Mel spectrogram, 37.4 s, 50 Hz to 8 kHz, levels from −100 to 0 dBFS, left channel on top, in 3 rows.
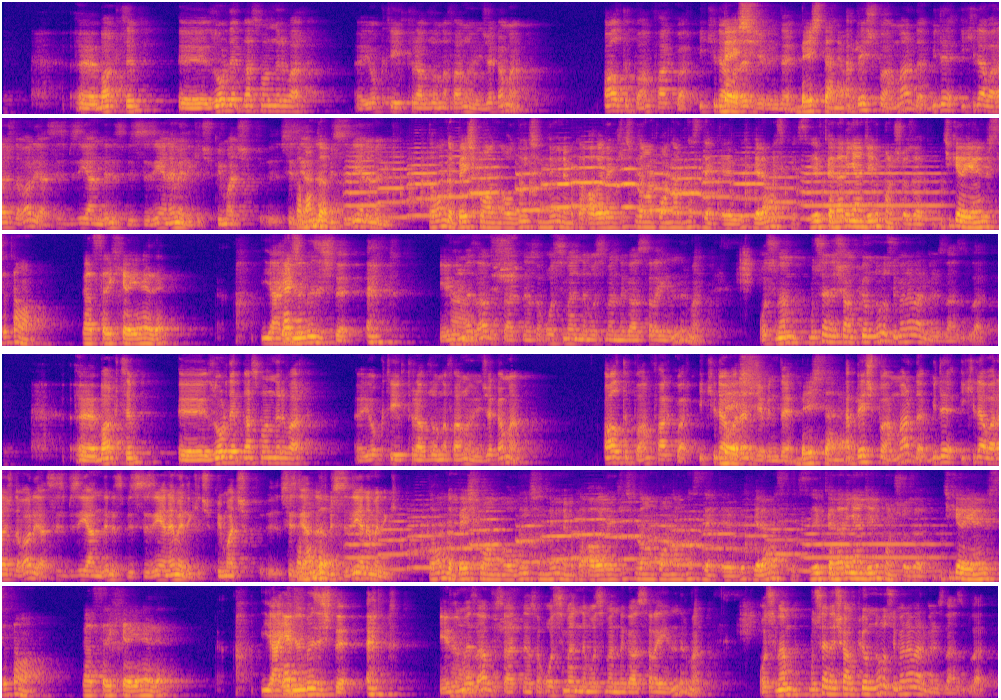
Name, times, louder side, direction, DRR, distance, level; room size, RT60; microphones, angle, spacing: voice 1, 0.9-1.8 2.2-3.9 4.4-6.5 7.5-10.0 10.5-17.4 27.8-29.9 30.4-33.7 34.4-37.2, right 3 dB, 45° right, 2.9 m, -24 dB
voice 2, 9.0-9.4 9.8-10.7 16.1-16.5 17.8-25.3 25.9-26.9 28.4-28.7 30.5-31.4 34.1-34.3, left 1 dB, 35° left, 3.1 m, -23 dB
Trumpet, 16.7-24.3, left 4 dB, 75° left, 4.7 m, -26 dB
29.0 x 28.0 x 5.3 m
head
